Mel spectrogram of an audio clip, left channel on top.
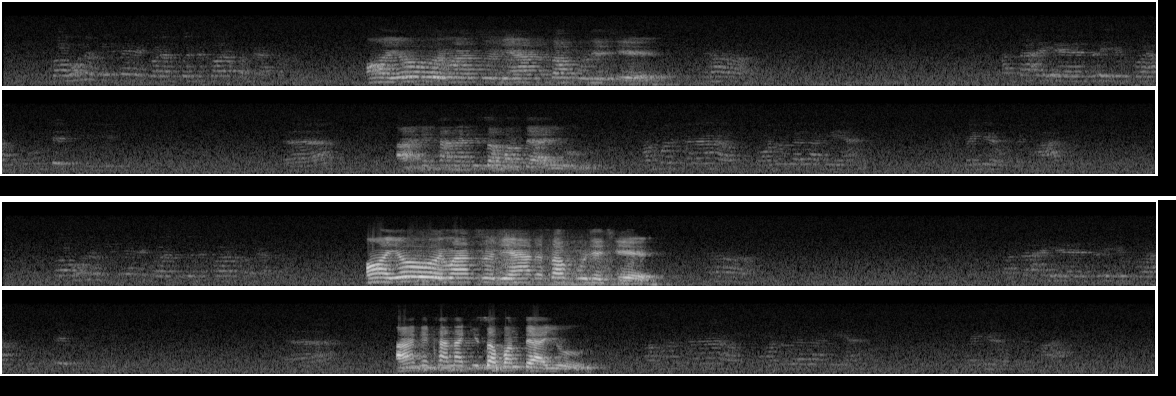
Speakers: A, on the left (about 70°); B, on the right (about 55°).
A: कहू न मिलबे नै करत कोई तऽ करब ककरा स।
B: हँ यौ हिमांशु जी! अहाँ तऽ सब बुझै छियै।
A: हँ। तऽ पता य, तयौ आहा पूछे छी। आ।
B: अहाँके खाना की सब बनते आय यों?
A: हम्मर खाना बनल लागे य। अभी बेने रहलै, भात,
